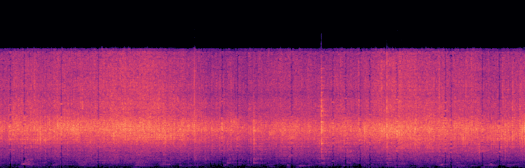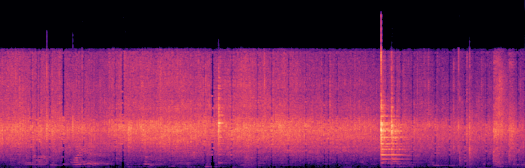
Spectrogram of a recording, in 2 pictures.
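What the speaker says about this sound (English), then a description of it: "So, potatoes are still going. Give them a shuffle." Potatoes fry in a pan with a steady, close sizzle throughout, broken by occasional scraping stirs and a sharper clatter near the end as they are shuffled, heard alone with no talking.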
